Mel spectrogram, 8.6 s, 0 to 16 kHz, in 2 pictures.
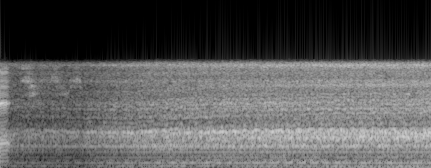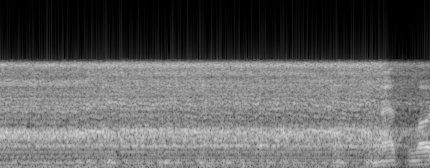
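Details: Nano lathe with a high-rpm motor of under 1/4 hp driving the headstock: steady high whir with a rough, growly edge under load; bearings are suspected, not confirmed.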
